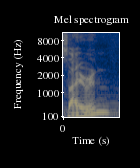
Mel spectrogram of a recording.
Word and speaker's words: Syren: I think it's called I think it's pronounced Siren, but it's SYREN. N, I'm pretty sure.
